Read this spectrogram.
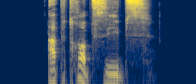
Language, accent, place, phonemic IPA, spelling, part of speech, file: German, Germany, Berlin, /ˈaptʁɔp͡f̩ˌziːps/, Abtropfsiebs, noun, De-Abtropfsiebs.ogg
- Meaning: genitive singular of Abtropfsieb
